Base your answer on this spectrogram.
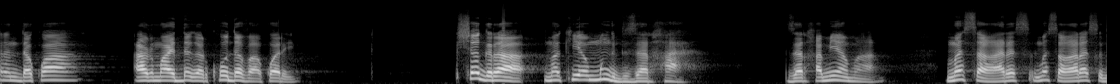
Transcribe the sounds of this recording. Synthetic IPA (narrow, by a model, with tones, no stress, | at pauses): ɾa˨nda˨kʷa˦ | a˨ɾma˨jda˦ɡa˨ɾkʰo˦da˦va˨kʷa˦ɾi˨ | kʃa˦ɡɾa˨ma˦ki˦ja˦mu˦ŋɡdza˨ɾxa˨ | za˨ɾxa˨mi˦ja˦˨ma˨ | m˦sɣma˦sa˨ɣa˨ɾa˦s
